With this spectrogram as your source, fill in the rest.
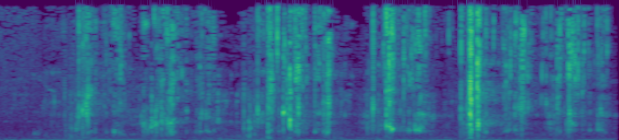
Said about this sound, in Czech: A jak se vracela, najednou uslyšela zvláštní zvuky z ledničky. Přiložila ucho, uslyšela mlaskání.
